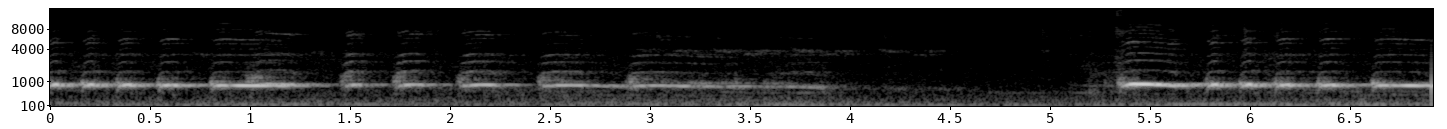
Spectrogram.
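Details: Zebra dove song for prompting other birds to sing. Rapid, repeated mellow coos run steadily for about four seconds, fade, then after a short silence the pulsing cooing phrase starts again loudly.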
